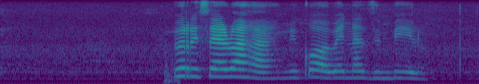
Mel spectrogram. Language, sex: Venda, male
